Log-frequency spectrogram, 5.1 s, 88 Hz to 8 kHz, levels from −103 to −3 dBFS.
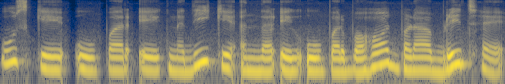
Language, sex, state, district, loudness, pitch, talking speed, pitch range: Hindi, female, Punjab, Pathankot, -17 LUFS, 190 Hz, 140 wpm, 180-225 Hz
